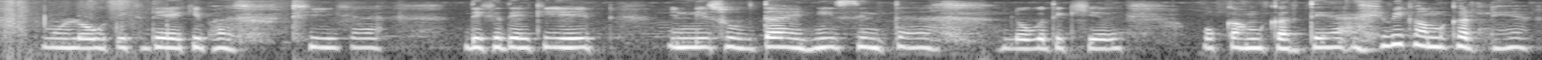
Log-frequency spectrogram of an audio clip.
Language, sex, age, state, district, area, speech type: Dogri, female, 18-30, Jammu and Kashmir, Samba, rural, spontaneous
